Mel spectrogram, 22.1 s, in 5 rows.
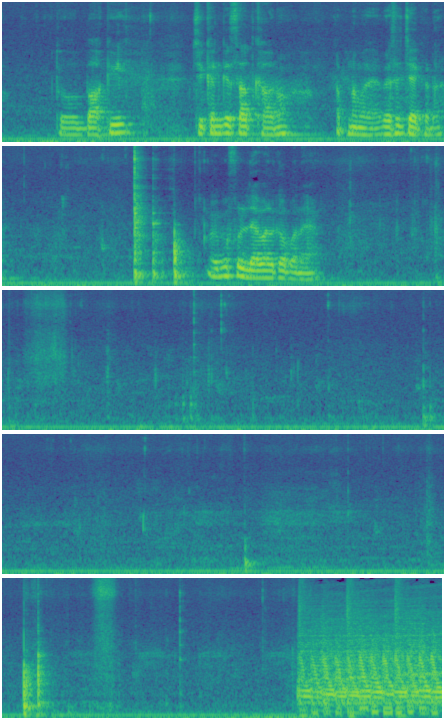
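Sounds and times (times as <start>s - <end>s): person chewing food: 8.2s - 12.3s.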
